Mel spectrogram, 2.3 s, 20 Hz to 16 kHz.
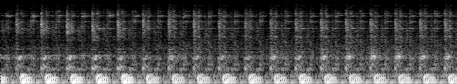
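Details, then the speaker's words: Motorcycle engine after oil, brake and clutch fluid change, cold and warming up: slow slightly uneven single-cylinder thumping at about 1,000 rpm with throttle held, won't idle on its own yet; owner hopes it idles once warm. "I'm holding the throttle currently because it seems like it needs a little bit of gas to stay running."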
